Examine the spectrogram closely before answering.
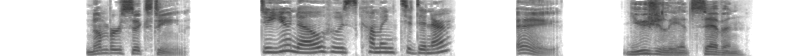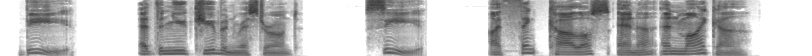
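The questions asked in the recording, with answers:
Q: Do you know who's coming to dinner?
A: C: I think Carlos, Anna, and Micah.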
